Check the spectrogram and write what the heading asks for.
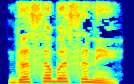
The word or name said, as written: ಗಸಬಸನೆ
